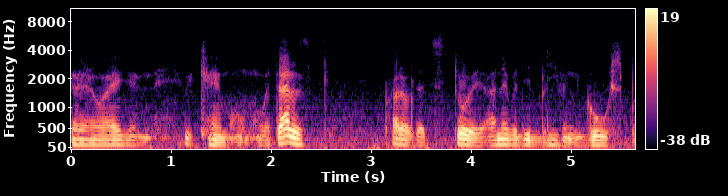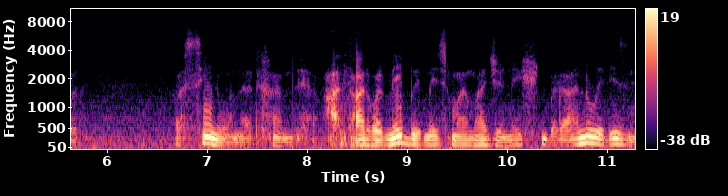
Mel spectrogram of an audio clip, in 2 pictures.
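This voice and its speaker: Through noticeable background noise, a man speaks at a fairly low pitch. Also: ordinary pitch variation, moderate pace. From South Dakota, Dakota reservation. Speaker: elder storyteller. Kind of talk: oral history storytelling.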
